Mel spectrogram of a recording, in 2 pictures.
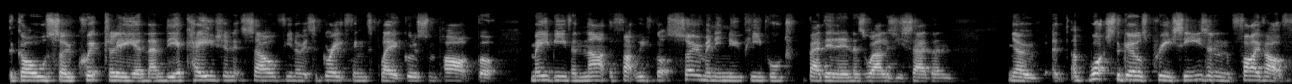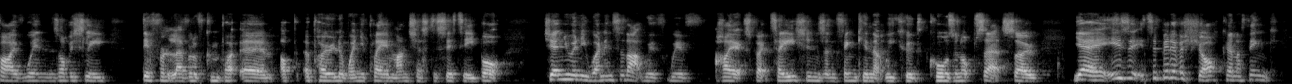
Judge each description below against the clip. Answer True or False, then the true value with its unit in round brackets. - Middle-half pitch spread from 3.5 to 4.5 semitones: False (2.8 semitones)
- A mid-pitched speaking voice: True (175 Hz)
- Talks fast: True (225 wpm)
